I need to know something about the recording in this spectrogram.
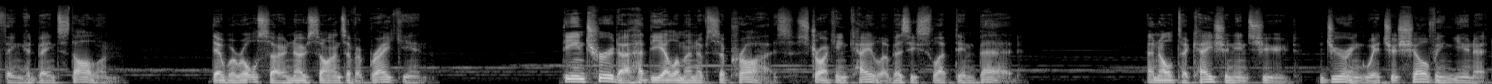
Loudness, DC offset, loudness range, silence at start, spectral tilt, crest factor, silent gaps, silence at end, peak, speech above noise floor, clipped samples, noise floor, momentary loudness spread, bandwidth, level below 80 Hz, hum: -20 LUFS; under 0.1%; 4 LU; 0 s; -5 dB/octave; 20 dB; none; 0 s; -2 dBFS; 32 dB; under 0.1%; -51 dBFS; 10 LU; 16.5 kHz; -44 dBFS; none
